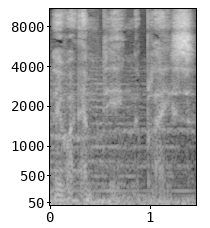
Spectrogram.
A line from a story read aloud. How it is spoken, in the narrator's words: Capone said quietly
